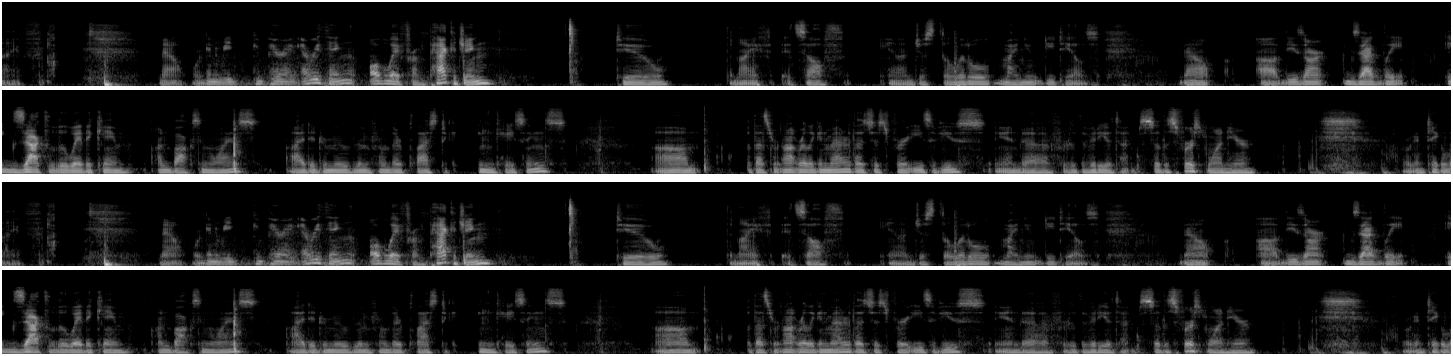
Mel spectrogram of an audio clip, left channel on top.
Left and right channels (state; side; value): normal; both; correlation 0.71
